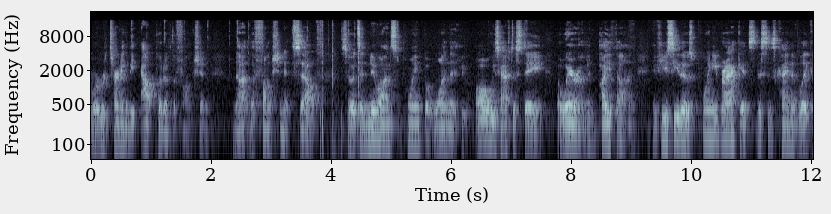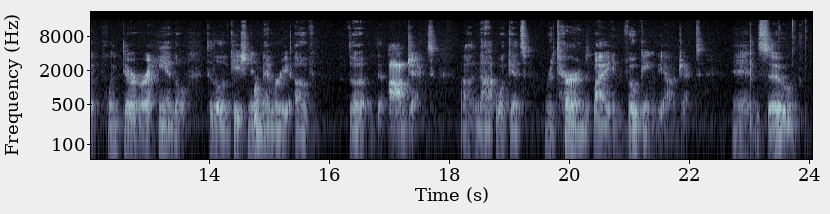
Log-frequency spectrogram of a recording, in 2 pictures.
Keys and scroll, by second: 0.3 Left, 1.2 Right, 1.9 Left, 2.3 Right, 2.6 Left, 3.4 Escape, 4.0 shift+;, 4.3 shift+w, 4.4 Return, 23.7 super+r.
